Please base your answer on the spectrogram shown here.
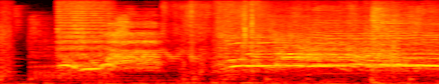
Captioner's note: plop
